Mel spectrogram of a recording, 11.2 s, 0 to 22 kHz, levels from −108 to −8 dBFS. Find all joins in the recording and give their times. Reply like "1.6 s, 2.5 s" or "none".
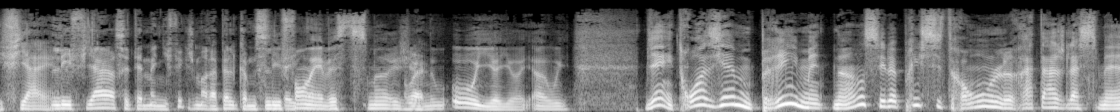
none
